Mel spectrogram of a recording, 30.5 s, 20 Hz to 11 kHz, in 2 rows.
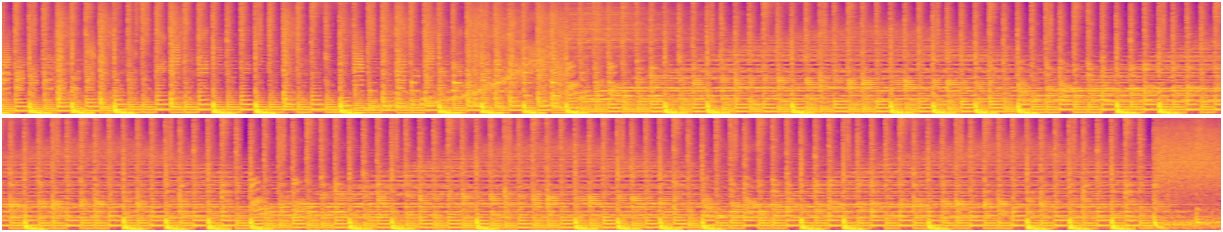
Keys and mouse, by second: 0.2 z, 1.1 ctrl+s, 6.8 ctrl+s, 7.7 click, 13.1-17.5 right drag, 16.4 x, 18.7 b, 20.1-21.9 drag, 21.5 ctrl+z, 21.9 b, 22.8 b, 23.7-25.8 drag, 25.0 ctrl+s, 26.3-28.2 drag, 27.9 ctrl+z, 28.2 KP_7, 28.6 z, 29.8 e.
